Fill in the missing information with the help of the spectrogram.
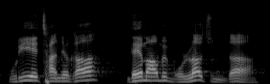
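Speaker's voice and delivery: ordinary talk, nothing marked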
